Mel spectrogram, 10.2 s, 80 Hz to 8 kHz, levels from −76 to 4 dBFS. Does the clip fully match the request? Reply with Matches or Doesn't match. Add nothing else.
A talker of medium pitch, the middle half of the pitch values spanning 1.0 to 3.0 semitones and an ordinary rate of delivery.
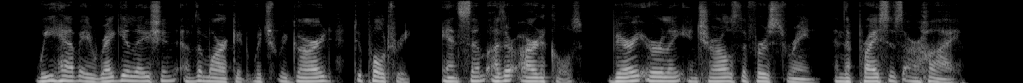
Matches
